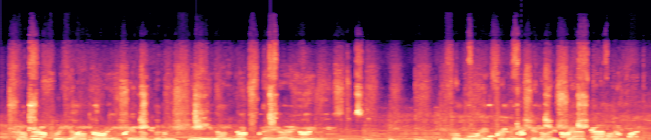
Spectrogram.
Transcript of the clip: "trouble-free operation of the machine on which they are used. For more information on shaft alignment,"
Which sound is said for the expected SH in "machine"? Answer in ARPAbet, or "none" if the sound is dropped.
SH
